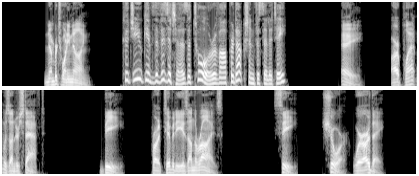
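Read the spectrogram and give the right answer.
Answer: C: Sure, where are they?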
